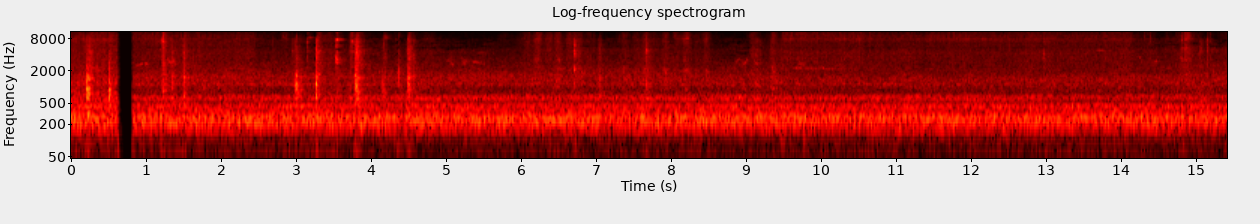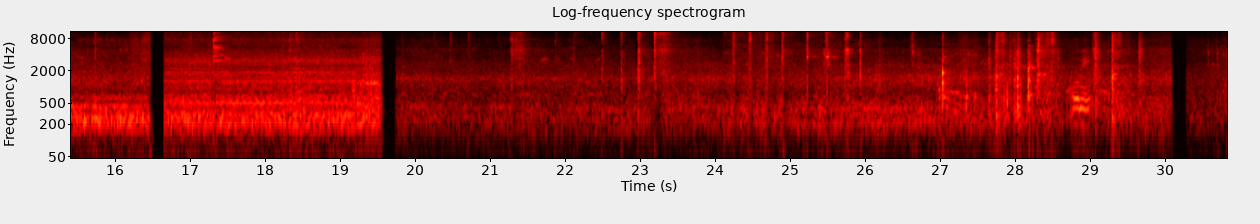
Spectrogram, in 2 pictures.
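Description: A steady buzzing hum through the first half or more, cutting off abruptly a few times. Then, from about two-thirds of the way in, a farrier's hammer tapping horseshoe nails into a hoof: sharp metallic taps that come quicker toward the end.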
